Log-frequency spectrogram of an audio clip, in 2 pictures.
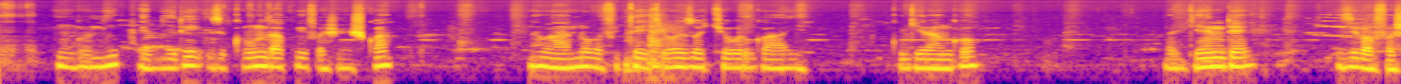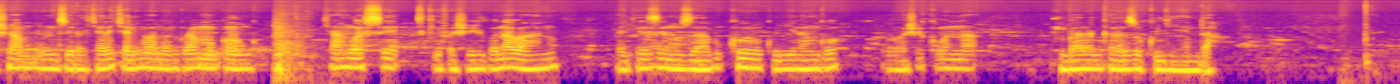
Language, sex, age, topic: Kinyarwanda, male, 18-24, health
